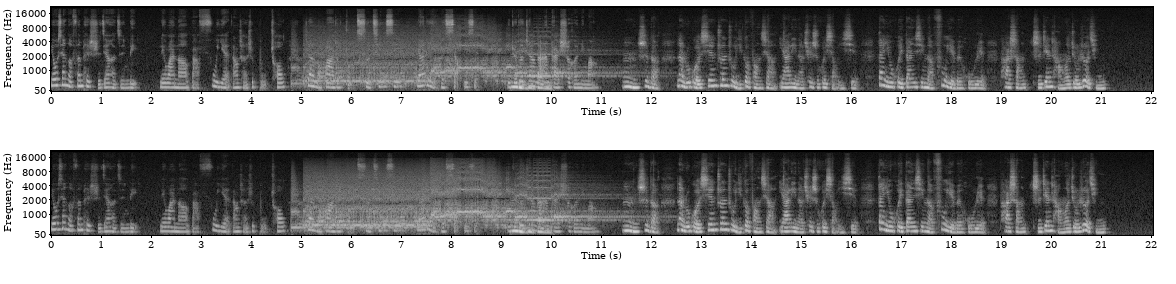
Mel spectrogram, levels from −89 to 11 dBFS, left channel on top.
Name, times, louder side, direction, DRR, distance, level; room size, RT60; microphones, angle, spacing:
voice 1, 0.0-1.7 2.2-4.7 5.1-7.0 7.3-8.5 9.1-10.9, left 3 dB, 70° left, 0.6 m, -24 dB
sound 1, 4.8-12.5, right 4 dB, 25° right, 0.3 m, -25 dB
voice 2, 9.2-10.0 11.4-21.1, right 1 dB, 50° right, 1.2 m, -18 dB
3.5 x 2.0 x 2.2 m
head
